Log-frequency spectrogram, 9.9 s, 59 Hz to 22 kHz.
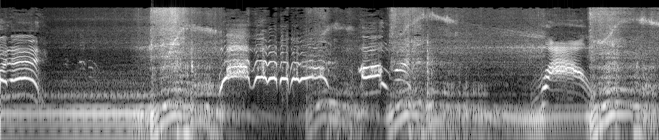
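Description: A loud modified Porsche 911 Turbo S engine revs repeatedly, rising and falling in sharp bursts, with excited voices talking over it.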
